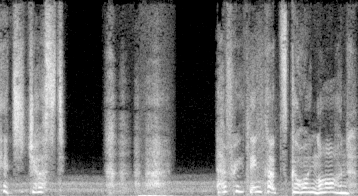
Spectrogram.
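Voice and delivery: tearful. Asked whether they are crying, the speaker answers while crying. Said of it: "Are you crying?".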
